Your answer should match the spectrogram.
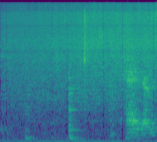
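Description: Onions sizzle gently in a pan, a soft steady hiss with small crackles and occasional louder bursts, fairly quiet and close, with no talking.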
